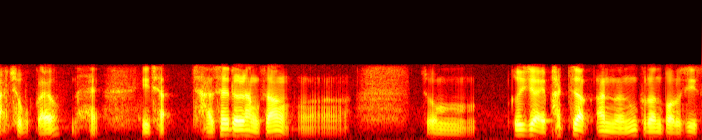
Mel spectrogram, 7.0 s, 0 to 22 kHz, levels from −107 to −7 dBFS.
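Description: Nothing is technically wrong with this speech clip, which carries the narrow band of ordinary G.711 telephone coding.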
